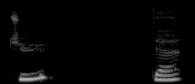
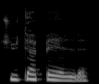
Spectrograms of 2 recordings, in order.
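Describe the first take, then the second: First: It is said slowly. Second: It is said at normal speed.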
